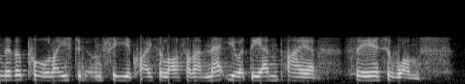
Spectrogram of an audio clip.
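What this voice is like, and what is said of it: Liverpool accent. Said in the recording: “I love your accent from Liverpool”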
